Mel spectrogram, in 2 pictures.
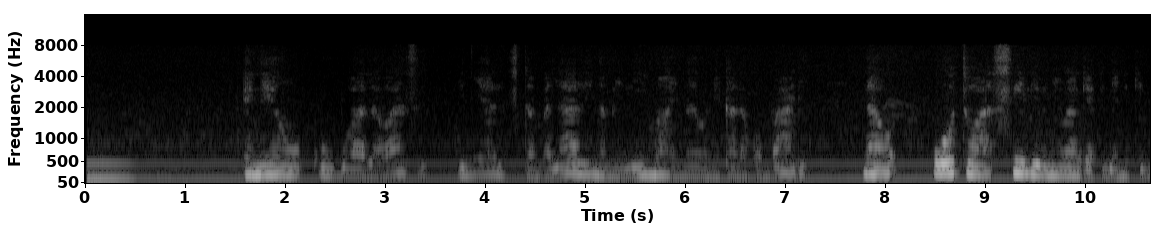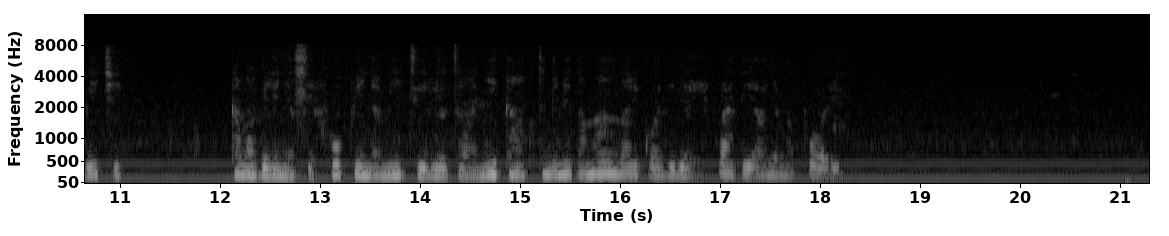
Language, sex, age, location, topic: Swahili, female, 25-35, Dar es Salaam, agriculture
